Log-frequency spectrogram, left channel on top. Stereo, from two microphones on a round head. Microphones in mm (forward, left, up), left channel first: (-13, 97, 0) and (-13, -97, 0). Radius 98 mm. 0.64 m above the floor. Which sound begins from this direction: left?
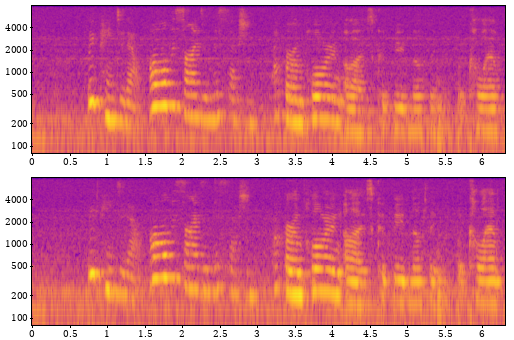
A woman speaking, at 0.7 s.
